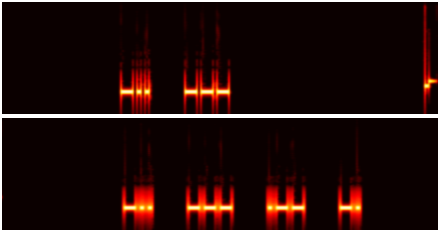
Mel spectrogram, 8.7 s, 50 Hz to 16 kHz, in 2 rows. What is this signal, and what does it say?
Morse code, heard as a keyed tone, about 30 wpm, spaced as for 17 wpm, 700 Hz. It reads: DO DOWN
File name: course / 30:10wpm / 237 Lesson 38f - Letter q - Words 30wpm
